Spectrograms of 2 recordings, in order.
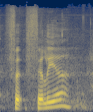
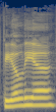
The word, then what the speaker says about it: philia: It's philia, philia? How do I say that? – Philia.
